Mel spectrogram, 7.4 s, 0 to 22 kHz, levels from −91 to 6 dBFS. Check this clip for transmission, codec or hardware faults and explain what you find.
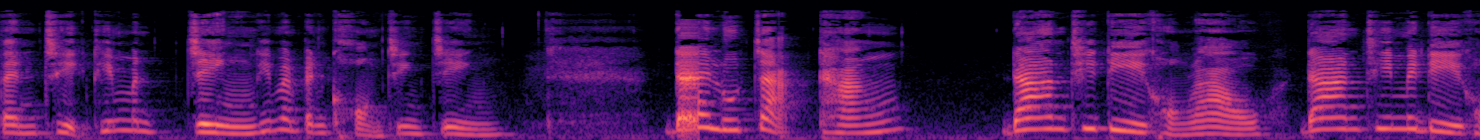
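One transmission fault is audible. From 3.41 to 3.49 s, lost LE Audio frames leave an 80 ms gap, consistent with eight 10 ms frames. The LC3 decoder conceals them by repeating the last spectrum with randomised signs and fading it, so the sound briefly turns into a noisy smear. Light lossy compression is also present.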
